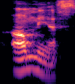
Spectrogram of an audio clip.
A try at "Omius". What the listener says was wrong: Everyone else puts an N in there too. It's Omius, but that's all right.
